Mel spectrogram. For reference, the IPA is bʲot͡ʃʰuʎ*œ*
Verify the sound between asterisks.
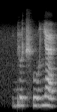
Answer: incorrect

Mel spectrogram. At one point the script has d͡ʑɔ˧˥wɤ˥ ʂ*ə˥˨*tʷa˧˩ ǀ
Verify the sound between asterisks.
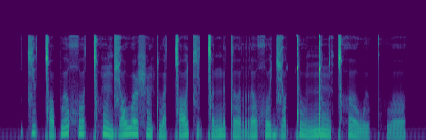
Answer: incorrect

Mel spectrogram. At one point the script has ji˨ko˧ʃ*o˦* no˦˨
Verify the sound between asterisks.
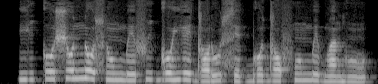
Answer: correct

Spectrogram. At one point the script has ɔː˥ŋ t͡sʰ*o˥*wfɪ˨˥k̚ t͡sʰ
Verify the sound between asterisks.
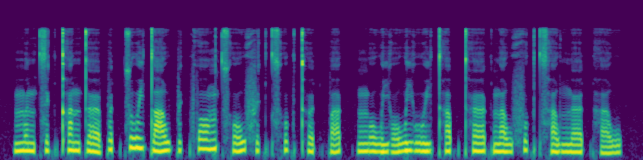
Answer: incorrect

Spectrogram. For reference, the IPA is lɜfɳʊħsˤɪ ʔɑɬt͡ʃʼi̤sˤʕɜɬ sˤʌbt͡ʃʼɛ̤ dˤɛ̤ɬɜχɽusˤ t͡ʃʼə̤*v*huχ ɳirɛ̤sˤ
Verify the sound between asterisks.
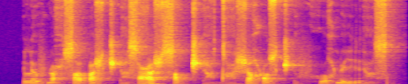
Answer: incorrect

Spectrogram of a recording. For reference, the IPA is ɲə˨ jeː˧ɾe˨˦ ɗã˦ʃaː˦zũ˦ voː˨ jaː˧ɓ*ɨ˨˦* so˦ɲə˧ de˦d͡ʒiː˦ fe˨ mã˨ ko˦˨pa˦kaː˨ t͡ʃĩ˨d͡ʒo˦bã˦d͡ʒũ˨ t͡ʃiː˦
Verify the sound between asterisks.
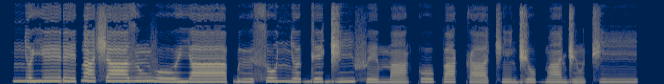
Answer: incorrect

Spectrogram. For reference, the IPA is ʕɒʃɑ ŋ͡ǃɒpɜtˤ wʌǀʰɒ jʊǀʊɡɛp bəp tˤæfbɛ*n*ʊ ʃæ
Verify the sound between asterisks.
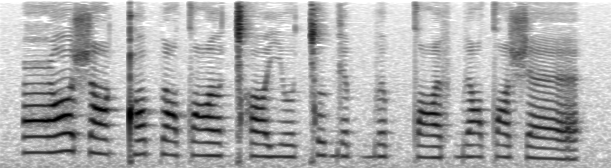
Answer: incorrect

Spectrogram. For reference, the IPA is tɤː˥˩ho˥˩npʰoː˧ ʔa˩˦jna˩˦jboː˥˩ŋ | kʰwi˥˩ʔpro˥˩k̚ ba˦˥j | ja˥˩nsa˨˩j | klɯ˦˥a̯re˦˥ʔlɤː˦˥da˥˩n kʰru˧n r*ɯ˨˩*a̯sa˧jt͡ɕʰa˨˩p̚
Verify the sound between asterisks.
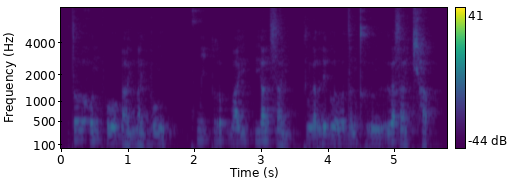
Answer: incorrect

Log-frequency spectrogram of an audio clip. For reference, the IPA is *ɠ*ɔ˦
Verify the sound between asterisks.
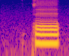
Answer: incorrect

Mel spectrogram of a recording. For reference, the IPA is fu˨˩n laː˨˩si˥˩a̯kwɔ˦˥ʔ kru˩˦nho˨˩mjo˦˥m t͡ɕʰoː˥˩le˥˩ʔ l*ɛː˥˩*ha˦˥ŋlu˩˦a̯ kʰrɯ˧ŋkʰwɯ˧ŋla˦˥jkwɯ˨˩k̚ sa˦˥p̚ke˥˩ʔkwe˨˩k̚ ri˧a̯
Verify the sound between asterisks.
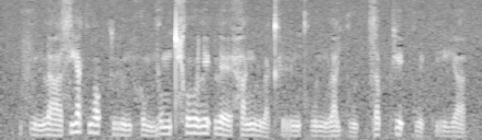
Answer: incorrect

